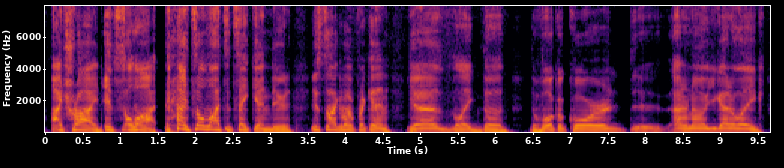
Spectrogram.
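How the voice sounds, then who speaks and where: Rambling, excitable young man. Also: mid-range voice, unhurried, hardly any pauses, no echo, clean studio sound. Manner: rambling and excitable, full of "dude" and "like"; loud sudden outbursts when hyped. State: voice worn from singing practice. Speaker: music reaction YouTuber. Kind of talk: casual reaction commentary.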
